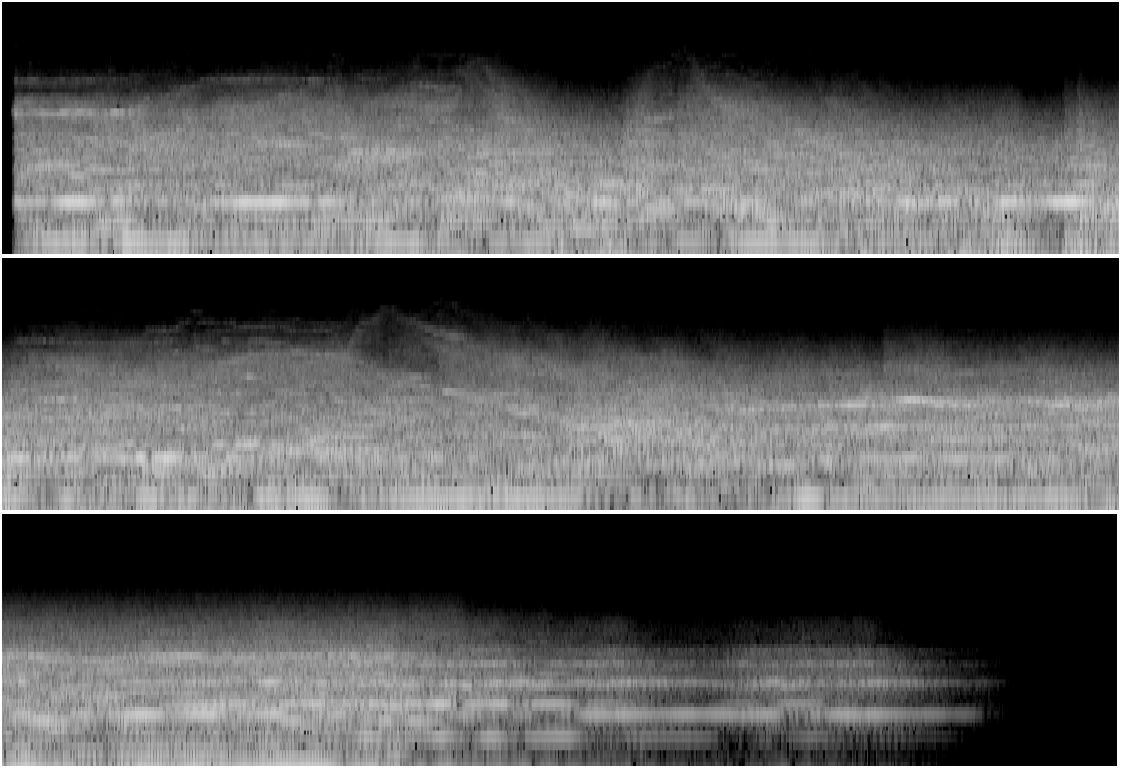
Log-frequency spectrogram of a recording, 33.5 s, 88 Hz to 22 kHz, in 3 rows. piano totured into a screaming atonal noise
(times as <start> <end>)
0.1 5.0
